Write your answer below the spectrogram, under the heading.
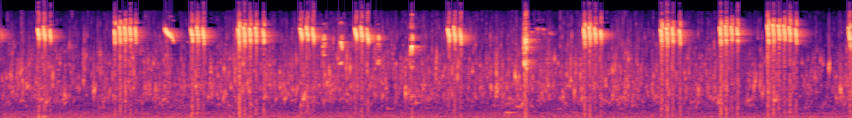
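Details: Velvet-fronted nuthatch (rambatan doraemon), tembakan song for training songbirds such as magpie robins: a long series of short, shrill trills repeated at under a second, with one odd sharp note partway through and faint hiss.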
